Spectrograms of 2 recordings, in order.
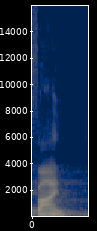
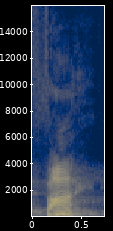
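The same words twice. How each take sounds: First: It is said in a plain, neutral tone. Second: It is said with a sassy, resentful tone.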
